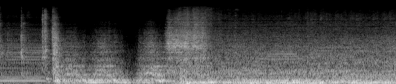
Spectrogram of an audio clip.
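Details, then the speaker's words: 1961 Chrysler 300G with its original engine, after fuel tank removal, draining old gas, a tune-up and carburetor cleaning. A brief crank, then it fires right up into an even, deep rumble with no misses or knocks: normal cold start. "fires right up this is what I spent my money on we took it to the shop pulled the tank out drained all the old gas gave it a thorough tune-up cleaned the carburetors"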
